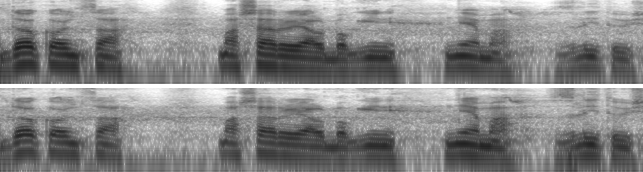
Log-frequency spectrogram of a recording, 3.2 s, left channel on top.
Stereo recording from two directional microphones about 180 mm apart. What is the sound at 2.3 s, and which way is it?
Speech, 35° right (ahead or behind).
